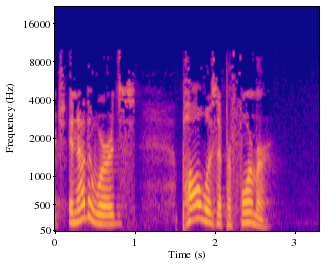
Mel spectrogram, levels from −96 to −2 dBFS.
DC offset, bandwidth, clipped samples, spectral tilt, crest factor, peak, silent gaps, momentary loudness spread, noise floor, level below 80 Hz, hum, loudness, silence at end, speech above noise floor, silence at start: under 0.1%; 10 kHz; under 0.1%; -5.5 dB/octave; 18 dB; -4 dBFS; none; 13 LU; -66 dBFS; -56 dBFS; none; -20 LUFS; 0.6 s; 47 dB; 0 s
